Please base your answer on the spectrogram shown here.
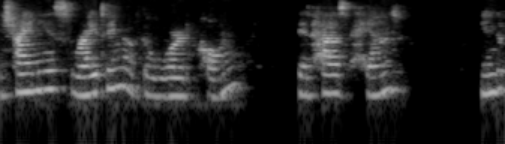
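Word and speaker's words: Peng: In Tai Chi, we're always creating what's called a Pong structure. Pong, that's spelled P-E-N-G.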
